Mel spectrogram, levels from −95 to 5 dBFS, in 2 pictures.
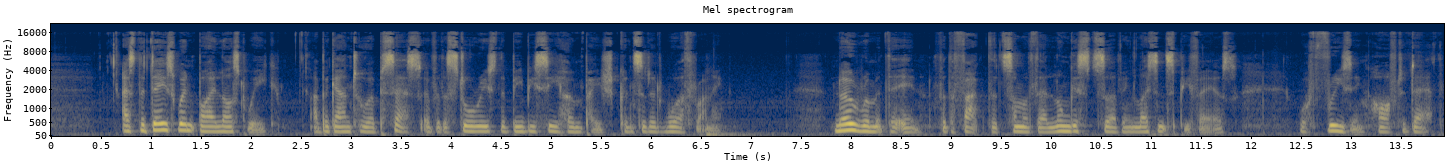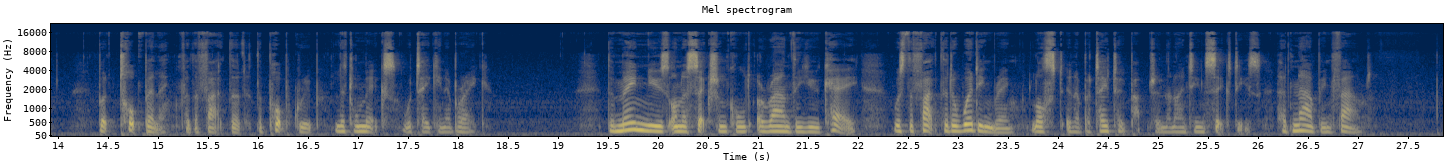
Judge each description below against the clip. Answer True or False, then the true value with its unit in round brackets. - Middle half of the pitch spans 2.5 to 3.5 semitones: True (2.8 semitones)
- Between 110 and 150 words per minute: False (185 wpm)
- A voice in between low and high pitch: True (170 Hz)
